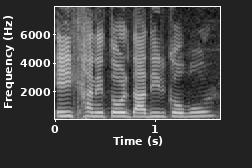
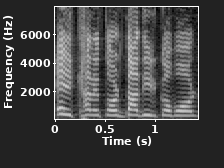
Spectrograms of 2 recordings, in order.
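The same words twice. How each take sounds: First: It is recited in a smooth, polished, expressive style. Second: It is recited forcefully, like a loud rally speech. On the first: A trained performer is reciting. The speaker calls it right. "সে ছিল একজন professional Kabita আবৃত্তিকার" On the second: A local politician is reciting and scares the audience. The speaker calls it wrong. "সে ছিল একজন এলাকার নেতা"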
